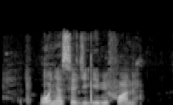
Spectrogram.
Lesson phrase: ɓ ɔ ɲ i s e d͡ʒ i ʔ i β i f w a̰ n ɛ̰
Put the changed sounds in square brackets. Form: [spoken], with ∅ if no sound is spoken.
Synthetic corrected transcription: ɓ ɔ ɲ [a] s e d͡ʒ i ʔ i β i f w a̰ n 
